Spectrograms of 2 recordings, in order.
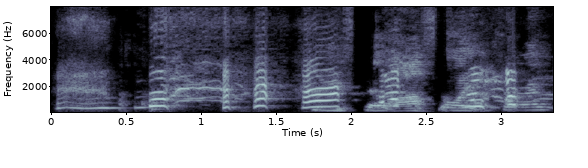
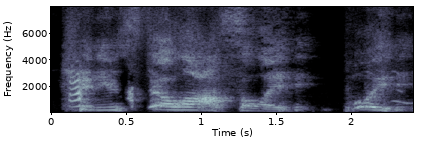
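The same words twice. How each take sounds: First: High, slow plea broken up by laughter; laughing plea. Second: Said in the usual way. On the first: Real, not acted. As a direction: beg the dead fan while cracking up. Begging his broken fan.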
